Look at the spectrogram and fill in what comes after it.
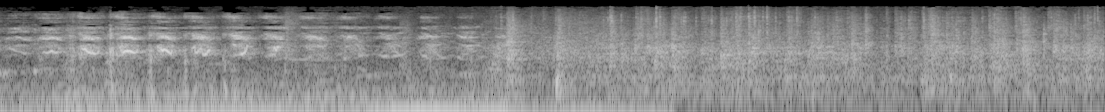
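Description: A small bird chirping rapidly, about five chirps a second, for the first two and a half seconds. After a cut, a bicycle ticks lightly and quickly as it rolls along.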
